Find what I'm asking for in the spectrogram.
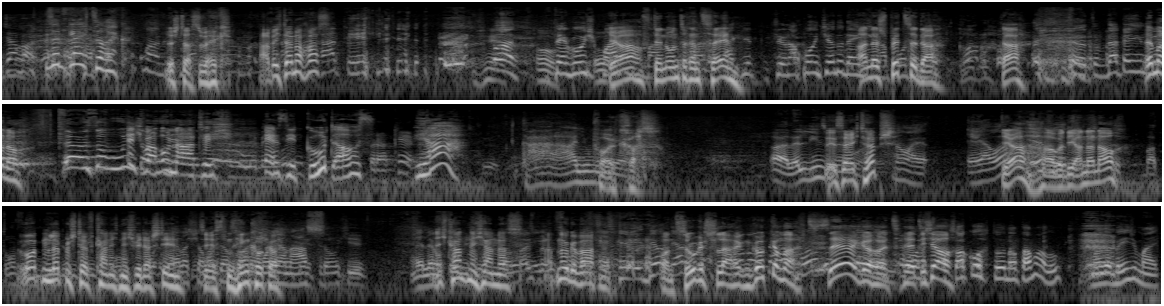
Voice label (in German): voiceover dynamisch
